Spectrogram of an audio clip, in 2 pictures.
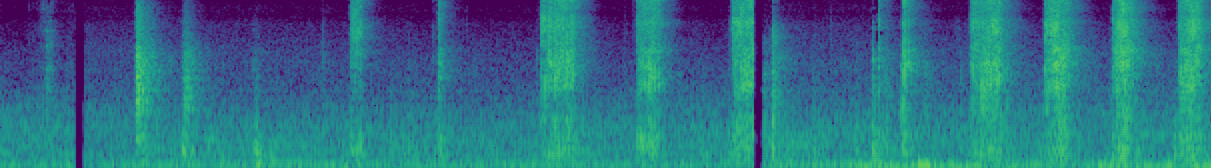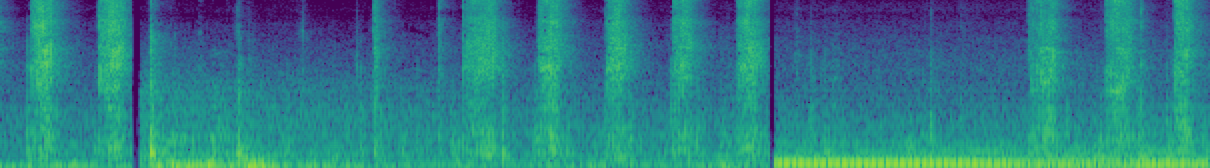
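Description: Ratchet wrench tightening the mounting nuts and bolts of a car's rear bumper side splitter: spurts of short ratcheting strokes, about two a second. A steady low hum comes in suddenly about three-quarters of the way through and is the loudest sound.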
